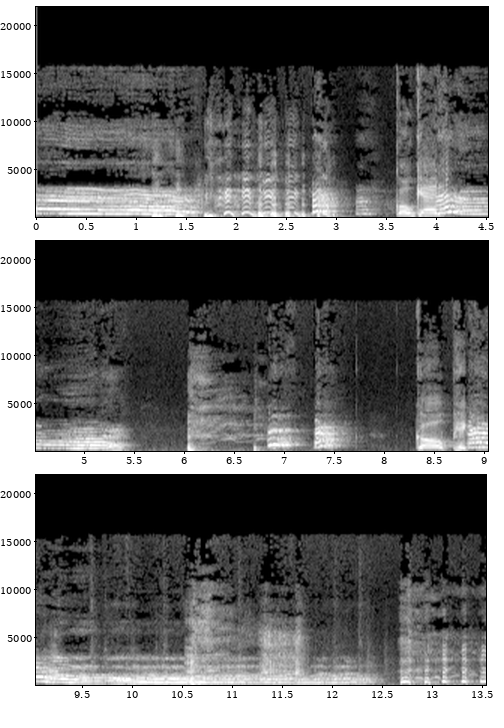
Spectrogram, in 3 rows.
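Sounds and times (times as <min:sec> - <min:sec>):
dog howling and whining: 0:00.0 - 0:01.7, 0:02.8 - 0:05.5, 0:08.8 - 0:12.6
laughter: 0:01.2 - 0:03.0, 0:10.2 - 0:11.8, 0:12.6 - 0:13.5
speech: 0:01.2 - 0:07.0, 0:08.3 - 0:11.7
person scolding a dog: 0:10.6 - 0:11.8.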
